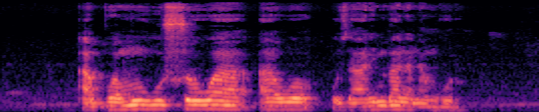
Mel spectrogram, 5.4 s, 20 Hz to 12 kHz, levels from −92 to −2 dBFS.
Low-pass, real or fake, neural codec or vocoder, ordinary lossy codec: 10.8 kHz; real; none; AAC, 64 kbps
